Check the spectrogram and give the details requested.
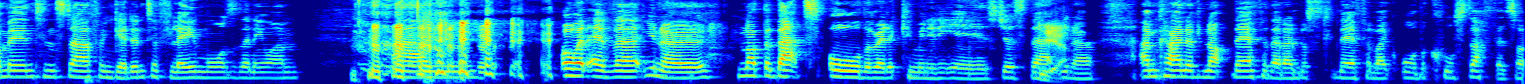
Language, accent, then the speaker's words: English; South Africa; moved away as an adult; now in United Kingdom; I'm South African, so I'm not even from here, and I'm an immigrant in the UK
